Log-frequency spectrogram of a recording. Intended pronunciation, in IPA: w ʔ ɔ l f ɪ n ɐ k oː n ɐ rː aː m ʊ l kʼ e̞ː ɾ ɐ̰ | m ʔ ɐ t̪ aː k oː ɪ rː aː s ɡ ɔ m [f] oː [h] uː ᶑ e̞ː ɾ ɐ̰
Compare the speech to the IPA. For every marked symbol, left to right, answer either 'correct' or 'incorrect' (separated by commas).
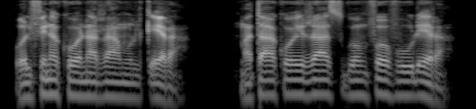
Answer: correct, incorrect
